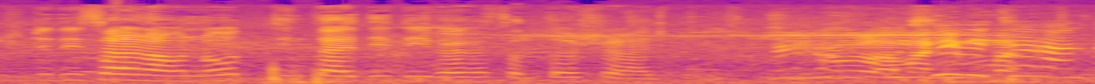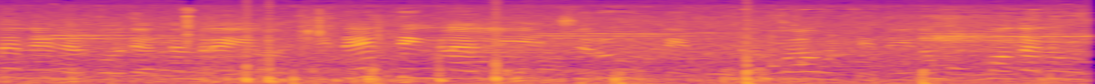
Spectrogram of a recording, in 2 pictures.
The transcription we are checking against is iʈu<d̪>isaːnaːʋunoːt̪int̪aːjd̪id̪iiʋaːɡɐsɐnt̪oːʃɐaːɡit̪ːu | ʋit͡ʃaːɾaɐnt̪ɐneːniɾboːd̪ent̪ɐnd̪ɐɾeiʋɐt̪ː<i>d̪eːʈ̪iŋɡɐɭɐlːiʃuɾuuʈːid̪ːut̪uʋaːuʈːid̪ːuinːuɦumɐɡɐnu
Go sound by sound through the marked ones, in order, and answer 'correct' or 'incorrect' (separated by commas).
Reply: correct, correct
